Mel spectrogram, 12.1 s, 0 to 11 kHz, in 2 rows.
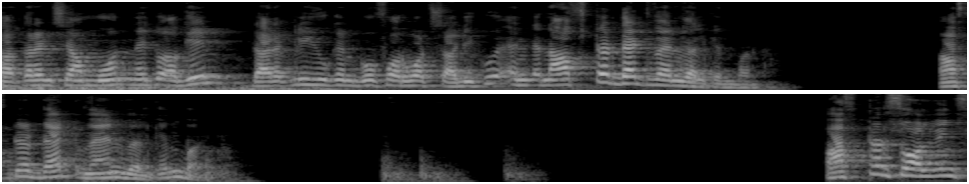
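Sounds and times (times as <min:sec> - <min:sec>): pen tip knocking touchscreen: 0:08.4 - 0:09.4.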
